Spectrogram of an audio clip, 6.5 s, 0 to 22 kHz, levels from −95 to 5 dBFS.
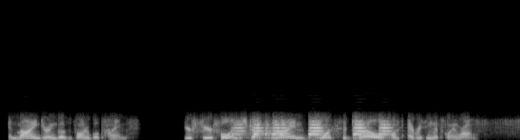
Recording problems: phone-call audio
traffic noise; very loud; from 3 s on; 5 dB above the speech

